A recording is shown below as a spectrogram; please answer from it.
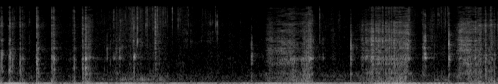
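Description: A dry, solid green bar of soap rests in the palm while its flat face is scraped with a utility-knife blade. The result is a steady, crisp rasping scrape with bright, brittle crackles and short flurries that swell louder near the end.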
